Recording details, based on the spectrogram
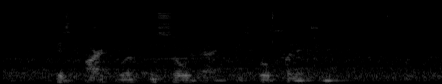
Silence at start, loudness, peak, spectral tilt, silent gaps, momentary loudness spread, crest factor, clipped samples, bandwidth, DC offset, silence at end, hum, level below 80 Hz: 0.05 s; -54 LUFS; -36 dBFS; -4.5 dB/octave; none; 12 LU; 20 dB; under 0.1%; 16 kHz; under 0.1%; 0 s; none; -88 dBFS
